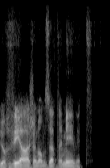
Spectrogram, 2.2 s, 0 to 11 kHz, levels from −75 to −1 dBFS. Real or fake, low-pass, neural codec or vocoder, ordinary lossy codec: fake; 9.9 kHz; codec, 24 kHz, 0.9 kbps, WavTokenizer, medium speech release version 1; Opus, 16 kbps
